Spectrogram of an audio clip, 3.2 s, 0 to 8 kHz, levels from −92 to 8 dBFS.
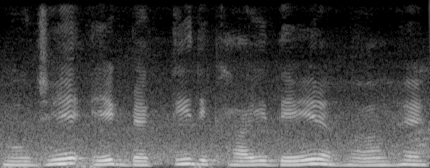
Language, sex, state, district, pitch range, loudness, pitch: Hindi, female, Madhya Pradesh, Umaria, 170-200 Hz, -15 LUFS, 185 Hz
